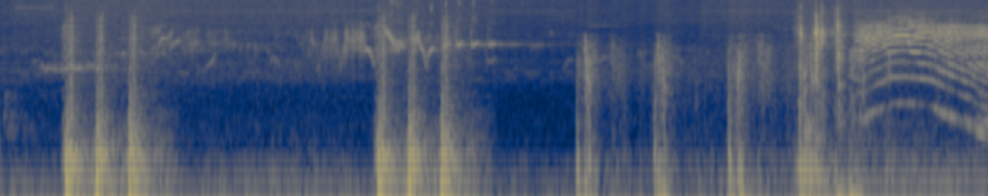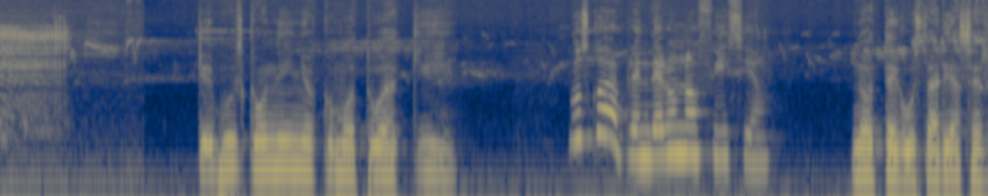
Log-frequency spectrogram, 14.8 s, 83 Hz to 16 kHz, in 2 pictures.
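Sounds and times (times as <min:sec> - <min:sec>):
knocking on the door of a small cabin: 0:00.4 - 0:01.3, 0:02.8 - 0:03.6
speech: 0:08.9 - 0:10.9, 0:11.8 - 0:13.2, 0:13.8 - 0:14.8.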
